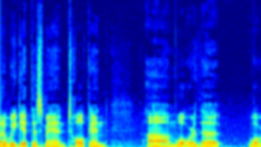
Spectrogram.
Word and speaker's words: Tolkien: yeah um and also i've been saying his name wrong it's tolkien tolkien yeah um so um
